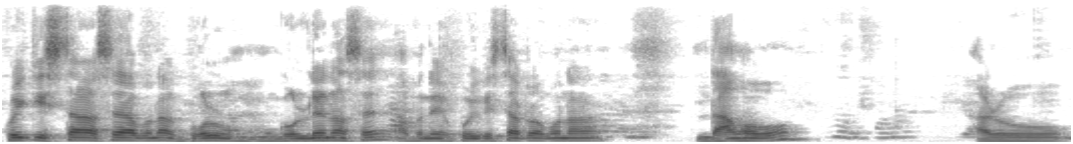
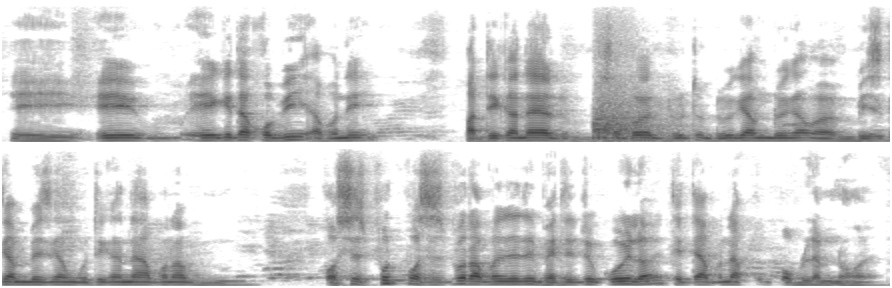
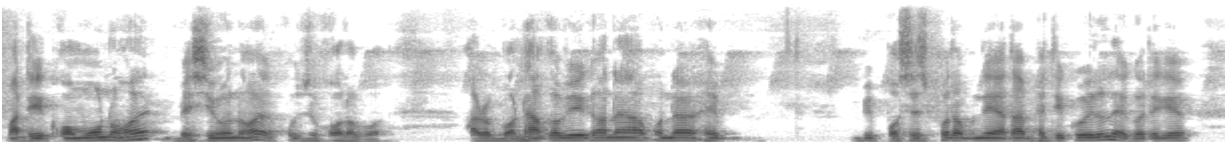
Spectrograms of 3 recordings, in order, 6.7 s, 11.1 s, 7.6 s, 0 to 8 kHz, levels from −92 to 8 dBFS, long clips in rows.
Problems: constant background noise, background conversations at intervals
